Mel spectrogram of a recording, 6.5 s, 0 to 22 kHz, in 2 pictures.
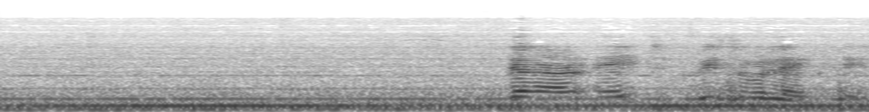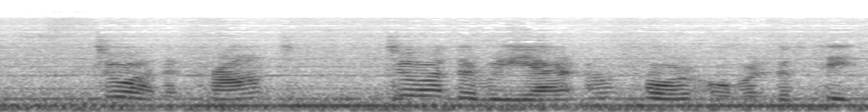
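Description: Steady drone with a low, unchanging hum inside a Boeing 737-800's cabin on the ground. From about two seconds in, a voice speaks over it: the pre-flight safety announcement on the cabin speakers.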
